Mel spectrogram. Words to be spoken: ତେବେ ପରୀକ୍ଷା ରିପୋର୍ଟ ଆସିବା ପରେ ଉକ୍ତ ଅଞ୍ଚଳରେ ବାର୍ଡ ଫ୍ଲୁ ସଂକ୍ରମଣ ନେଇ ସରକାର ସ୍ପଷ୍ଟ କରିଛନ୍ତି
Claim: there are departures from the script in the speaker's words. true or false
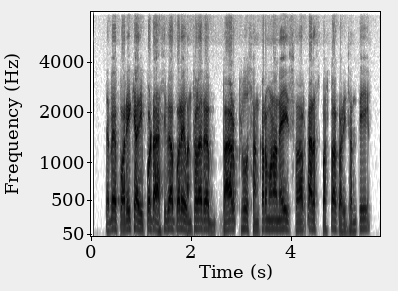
true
